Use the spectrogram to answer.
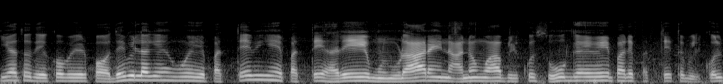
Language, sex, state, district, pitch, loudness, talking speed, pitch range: Hindi, male, Bihar, Katihar, 160 Hz, -19 LUFS, 225 wpm, 145-175 Hz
